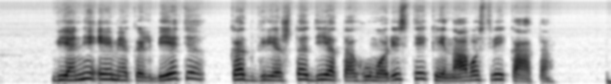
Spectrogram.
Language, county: Lithuanian, Kaunas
